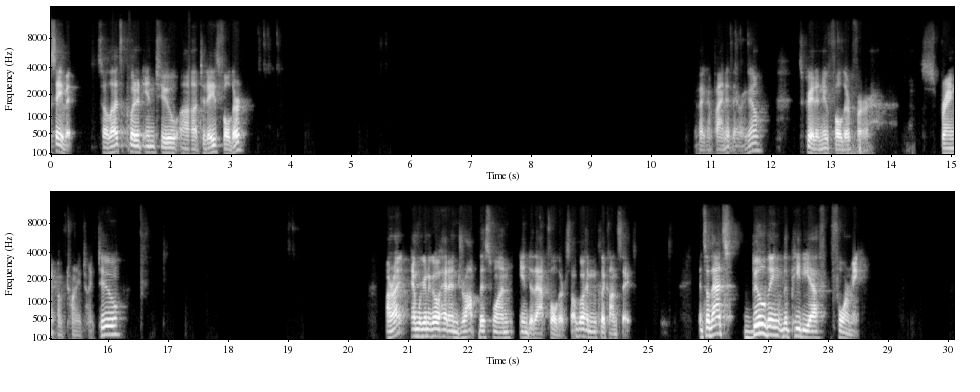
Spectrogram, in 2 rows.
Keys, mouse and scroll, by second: 0.4 click, 4.2 click, 4.5 click, 5.9 click, 7.3-7.7 scroll down 1, 8.4 middle click, 10.8 scroll down 3, 11.9 click, 13.7 click, 15.0 typing, 16.6-17.3 typing, 19.6 click, 22.1 typing, 24.2 click.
